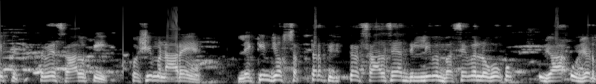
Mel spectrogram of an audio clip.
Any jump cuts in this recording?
yes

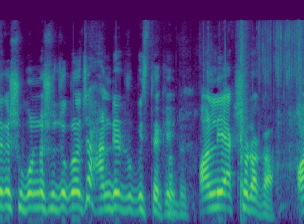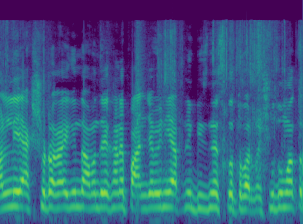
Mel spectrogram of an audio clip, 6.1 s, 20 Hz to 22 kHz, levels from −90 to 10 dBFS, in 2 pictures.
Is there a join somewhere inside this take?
no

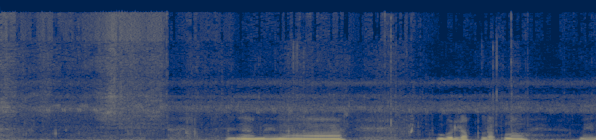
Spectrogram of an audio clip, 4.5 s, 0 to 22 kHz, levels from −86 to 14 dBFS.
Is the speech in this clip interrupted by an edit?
yes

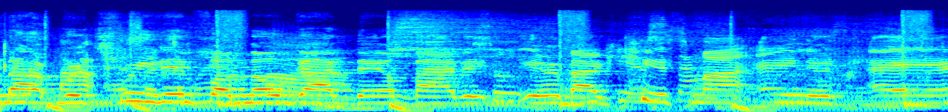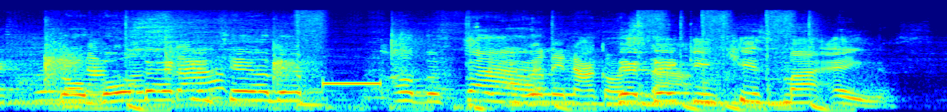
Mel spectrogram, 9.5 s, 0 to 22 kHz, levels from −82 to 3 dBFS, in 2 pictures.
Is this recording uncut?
yes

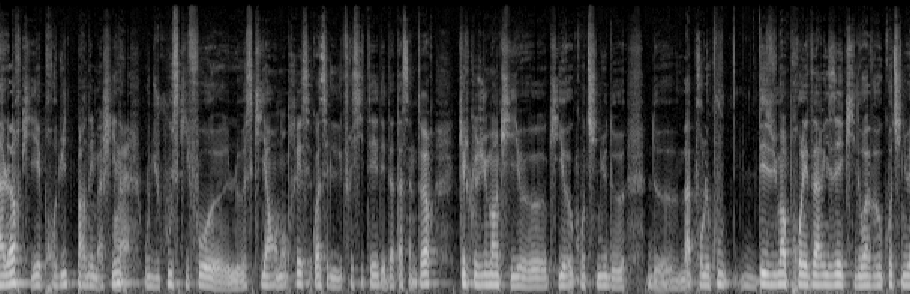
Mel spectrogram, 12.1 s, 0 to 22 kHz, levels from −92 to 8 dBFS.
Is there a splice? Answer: no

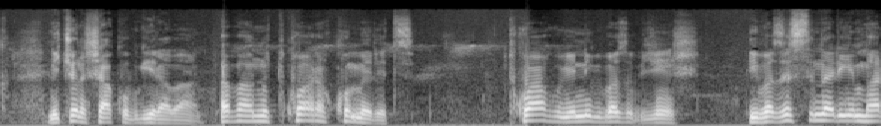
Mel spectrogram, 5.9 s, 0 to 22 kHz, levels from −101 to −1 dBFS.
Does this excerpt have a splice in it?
yes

